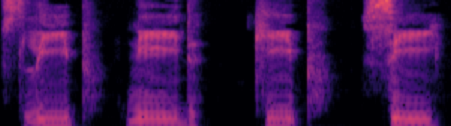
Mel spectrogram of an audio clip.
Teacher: pronuncian con el mismo sonido de vocal sleep need Keep see esta vocal es una I como la de nuestro idioma español y se describe por ser una vocal larga en duración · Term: la i larga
